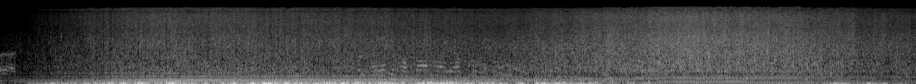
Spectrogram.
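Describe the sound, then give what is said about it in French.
A small tour boat's engine hums steadily with a low, droning tone while water rushes and splashes continuously beneath it, fairly loud throughout, about a hundred metres from a fisherman's house among wooden houses on stilts. “L'embarcation poursuit son tour.”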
